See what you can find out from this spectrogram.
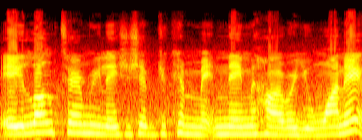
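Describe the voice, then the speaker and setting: A woman talking at a very fast pace over light background noise. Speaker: tarot reader. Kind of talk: tarot reading monologue. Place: home room. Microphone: lapel.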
